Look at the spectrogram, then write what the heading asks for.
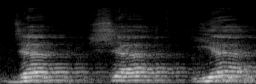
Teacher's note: وحروف وسط اللسان وهي الجيم والشين والياء لا يستعلي بها إلا وسط اللسان. فلم تعد هذه الأربعة من المستعلية وإن وجد استعلاء في اللسان.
